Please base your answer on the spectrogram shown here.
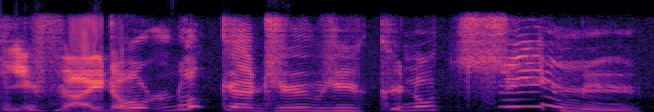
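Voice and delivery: high, slow, loud mock thinking; exaggerated, drawn-out imitation; mock voice for creature. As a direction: drag it out in a high mocking voice. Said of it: "Was it sitting there like".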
